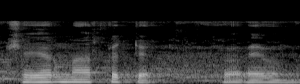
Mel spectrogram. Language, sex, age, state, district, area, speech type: Sanskrit, male, 30-45, Kerala, Ernakulam, rural, spontaneous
